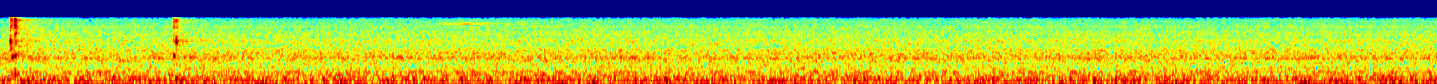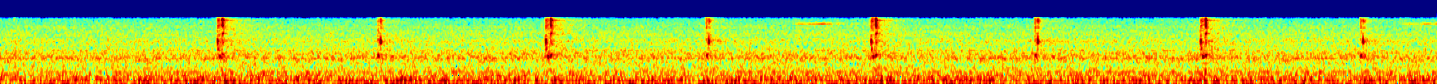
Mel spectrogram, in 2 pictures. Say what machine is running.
valve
